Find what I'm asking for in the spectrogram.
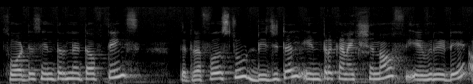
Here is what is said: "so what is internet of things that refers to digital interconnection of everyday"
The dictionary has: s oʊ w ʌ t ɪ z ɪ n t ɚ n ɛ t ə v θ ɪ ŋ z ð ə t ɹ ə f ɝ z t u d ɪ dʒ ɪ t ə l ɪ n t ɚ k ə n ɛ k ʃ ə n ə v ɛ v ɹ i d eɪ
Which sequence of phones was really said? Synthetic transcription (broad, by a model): s oʊ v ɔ t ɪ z ɪ n t ɚ n ɛ t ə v t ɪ ŋ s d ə t ɹ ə f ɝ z t u d ɪ dʒ ɪ t ə l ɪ n t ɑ k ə n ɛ k ʃ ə n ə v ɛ v ɹ i d eɪ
